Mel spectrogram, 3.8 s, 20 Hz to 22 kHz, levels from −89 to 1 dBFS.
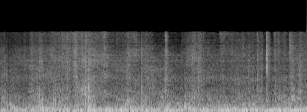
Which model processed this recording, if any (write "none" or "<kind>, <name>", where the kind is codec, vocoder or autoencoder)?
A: codec, DAC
